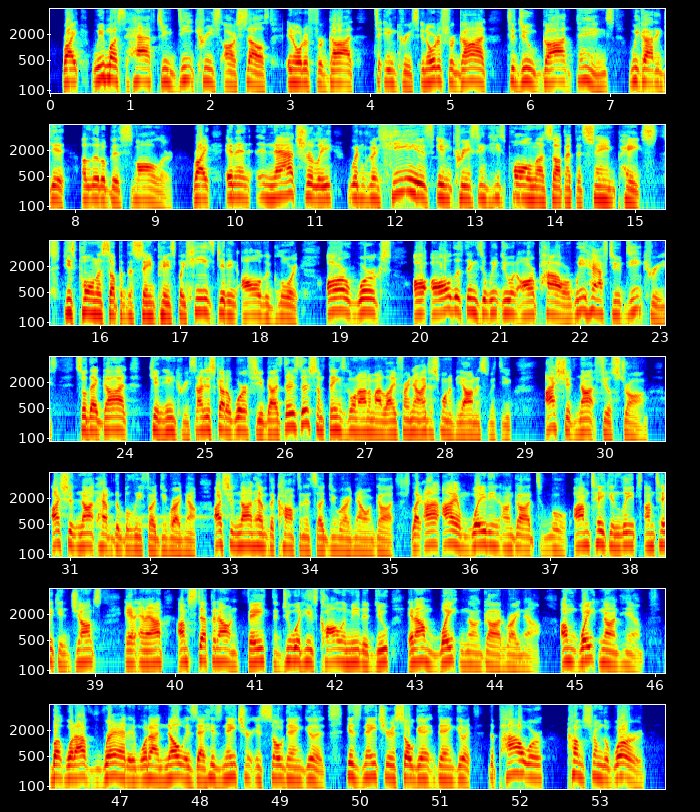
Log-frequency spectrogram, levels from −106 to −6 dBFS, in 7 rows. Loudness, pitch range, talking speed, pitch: -19 LUFS, 135-165 Hz, 230 wpm, 150 Hz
